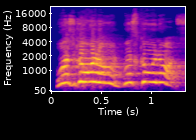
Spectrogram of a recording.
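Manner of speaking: high, loud panicked repeat; retold panic. Boyfriend reading her hospital text, high loud panic. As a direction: blurt it twice like you just woke to bad news. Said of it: "completely panicking".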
